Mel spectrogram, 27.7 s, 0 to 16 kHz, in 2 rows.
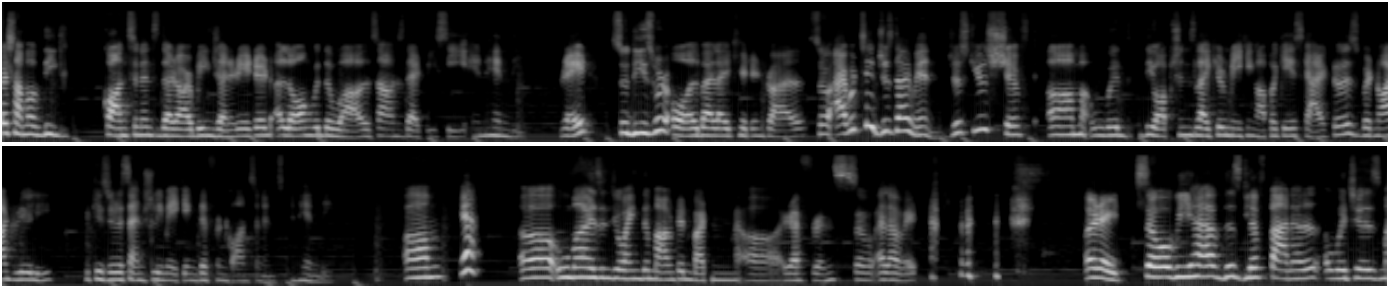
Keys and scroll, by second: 8.1 BackSpace.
